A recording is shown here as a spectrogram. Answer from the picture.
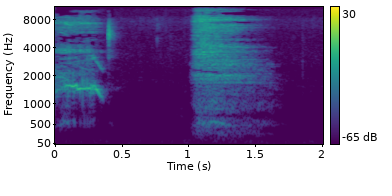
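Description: A woman's short, high vocal squeak, then about a second in a long breathy sigh that fades away.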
